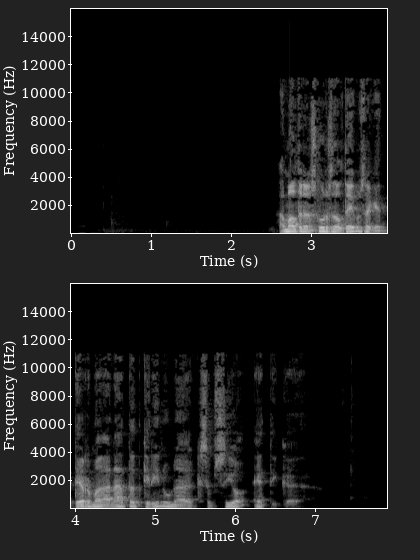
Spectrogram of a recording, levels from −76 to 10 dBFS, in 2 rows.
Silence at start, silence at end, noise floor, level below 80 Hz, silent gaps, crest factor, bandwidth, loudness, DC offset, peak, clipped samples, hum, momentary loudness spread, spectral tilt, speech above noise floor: 2.6 s; 1.1 s; -73 dBFS; -52 dBFS; none; 20 dB; 11.5 kHz; -18 LUFS; under 0.1%; 0 dBFS; under 0.1%; none; 16 LU; -5.5 dB/octave; 55 dB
